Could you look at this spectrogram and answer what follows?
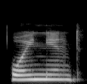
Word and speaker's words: poignant: was that wrong yeah that's po the G is not pronounced it's po po po po okay can I reread that I'll just read it again sure sure remembrance was a poignant Pang she felt each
